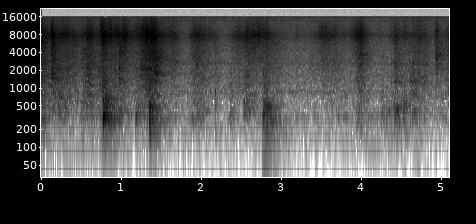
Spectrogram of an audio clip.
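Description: A cardboard box and its packing being handled: rustling as a foam insert and a packing sheet are lifted out, with a few soft knocks of cardboard.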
